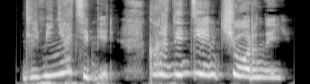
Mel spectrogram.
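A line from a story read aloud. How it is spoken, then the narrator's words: Exclaiming, then sobbing. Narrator (Russian): воскликнула Настя и разрыдалась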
